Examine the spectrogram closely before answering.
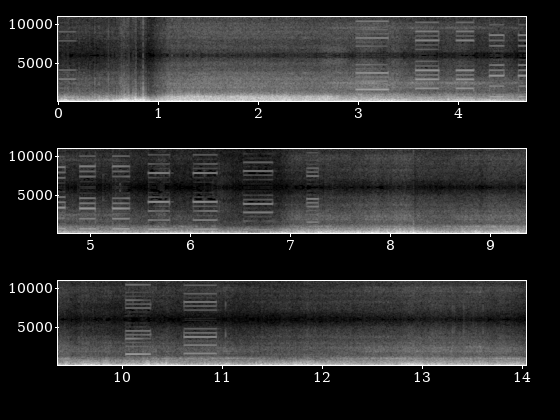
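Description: Airflow rushing over the microphone in paraglider flight, with an electronic variometer beeping in quick short tones of changing pitch from about three to seven seconds in and again briefly around ten seconds. The beeping signals that the glider is climbing.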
